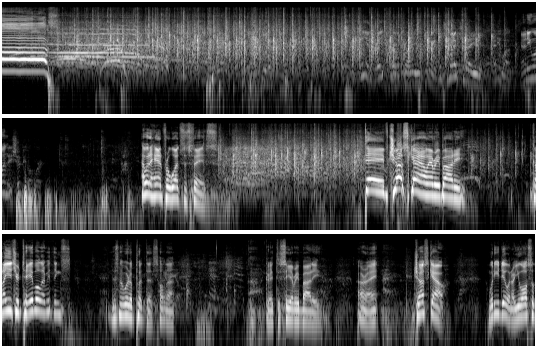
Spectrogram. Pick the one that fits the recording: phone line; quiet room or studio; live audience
live audience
